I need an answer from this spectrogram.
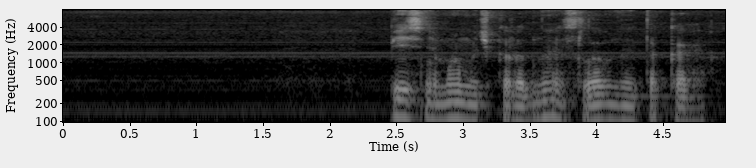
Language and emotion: Russian, neutral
